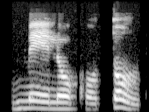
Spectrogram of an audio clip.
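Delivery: "melocotón" slowly, weight on the final TÓN; slow teaching demo of me-lo-co-TÓN; stress on last syllable. Shown as a demonstration. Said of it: "yo estoy pronunciando como sílaba tónica la última".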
